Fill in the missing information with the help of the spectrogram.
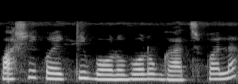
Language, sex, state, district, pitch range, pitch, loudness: Bengali, female, West Bengal, North 24 Parganas, 230-260 Hz, 245 Hz, -16 LUFS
